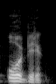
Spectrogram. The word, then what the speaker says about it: оберег: Употребляют его именно с таким ударением, с каким его употребил Александр, оберег, но все-таки оберег, правильно? – Да.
